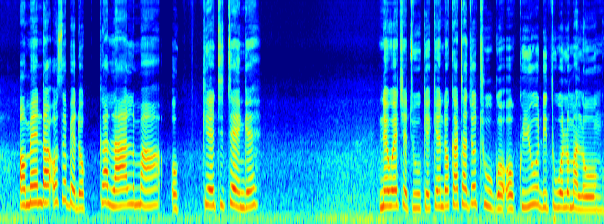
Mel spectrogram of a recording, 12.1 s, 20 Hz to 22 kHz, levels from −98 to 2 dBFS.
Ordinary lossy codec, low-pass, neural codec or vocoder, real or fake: none; none; vocoder, 44.1 kHz, 128 mel bands every 256 samples, BigVGAN v2; fake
